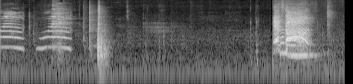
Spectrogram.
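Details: A cat indoors gives two clear, tonal meows early on, then a longer, louder, wavering meow later, with a person's voice and light handling noises in between.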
